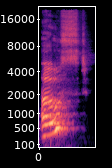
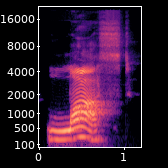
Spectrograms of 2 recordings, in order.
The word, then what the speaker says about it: lost: But would I say that my cat is lost? No, I would say that it is lost. So it's still a closed syllable because it has that short ah sound and not the o. So we wouldn't tap it oast. It's lost.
